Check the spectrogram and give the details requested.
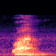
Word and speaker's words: run: UN 들어가는 단어인데 우리가 뭐 sun, 태양 그리고 R 발음이 있을 때는 우를 섞으라 그랬습니다. R, L 구별하는 원리 계속 기억하시면 됩니다. 우를 섞어서 발음하면 됩니다. run, run 이렇게 발음하시면 L-E-A-R-N 배우다하고 다른 발음이 된다는 걸 볼 수 있을 것입니다.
